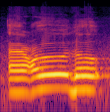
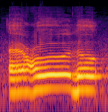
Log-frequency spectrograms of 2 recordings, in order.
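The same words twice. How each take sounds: No difference in how they are said.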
